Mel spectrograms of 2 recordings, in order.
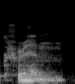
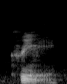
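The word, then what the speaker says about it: creemee: Um, something that's funny is some people read this and they'll say maple creme. Maple creme. And it's Oh gosh, this like camera is messing me up. And it's it's spelled phonetically creamy.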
